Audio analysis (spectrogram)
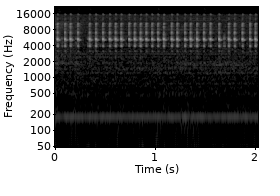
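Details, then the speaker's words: Failing hard drive in a laptop: quick even ticking about twelve per second over a faint hum; disk check cannot run because Windows can't access the disk. "And... oh, the disk check could not be performed because Windows can't access the disk."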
